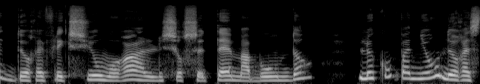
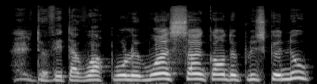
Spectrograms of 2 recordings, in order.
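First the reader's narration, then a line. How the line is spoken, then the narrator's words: Exclaimed. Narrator (French): s'écria l'autre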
